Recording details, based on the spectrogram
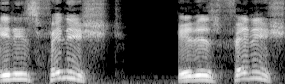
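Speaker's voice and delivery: put-on triumphant cry, loud and high-pitched. Speaker retelling the scripture's account of a final cry, reenacting a loud, triumphant cry. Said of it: "he said with a very loud, triumphant voice".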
